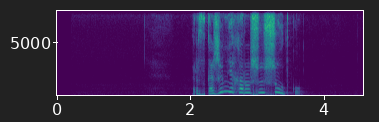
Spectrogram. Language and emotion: Russian, positive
